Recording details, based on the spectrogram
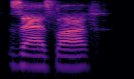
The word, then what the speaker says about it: Zaslav: Zaslav.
